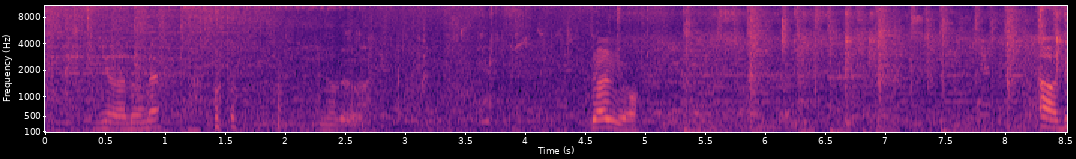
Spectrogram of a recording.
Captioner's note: speaking in greek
